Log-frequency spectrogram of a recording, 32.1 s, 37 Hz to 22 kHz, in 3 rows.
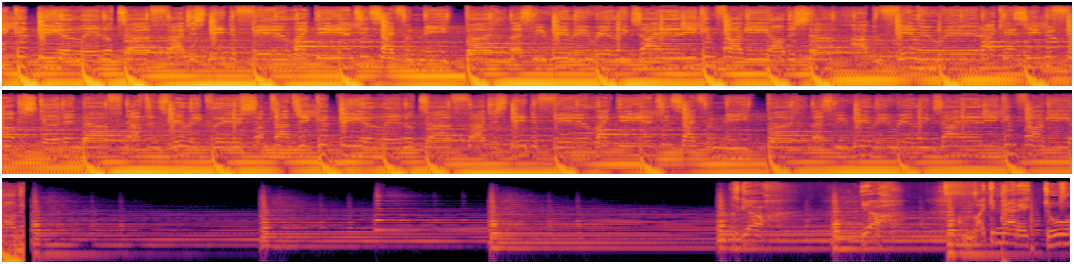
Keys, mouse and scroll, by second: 4.1 right click.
